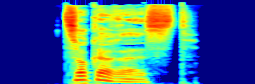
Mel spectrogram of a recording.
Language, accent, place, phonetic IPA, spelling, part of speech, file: German, Germany, Berlin, [ˈt͡sʊkəʁəst], zuckerest, verb, De-zuckerest.ogg
- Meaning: second-person singular subjunctive I of zuckern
